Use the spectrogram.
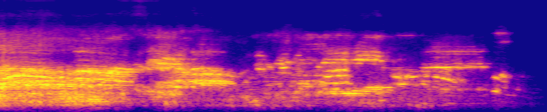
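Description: A crowd at a Shia majlis in an imambargah chants durood aloud together, a loud, dense wash of many voices rising and falling in unison before cutting off abruptly.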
